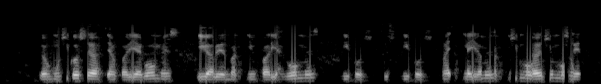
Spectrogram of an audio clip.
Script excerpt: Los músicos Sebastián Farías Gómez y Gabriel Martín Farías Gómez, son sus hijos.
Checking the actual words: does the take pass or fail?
fail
